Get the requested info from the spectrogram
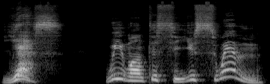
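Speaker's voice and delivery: high excited ask; eager together. A narrator's reading. Goody and Gooda asking the giant to swim, high and eager. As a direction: say it as one, eager. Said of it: "say together".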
